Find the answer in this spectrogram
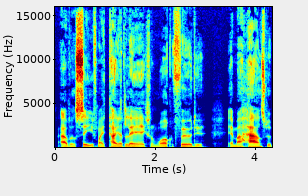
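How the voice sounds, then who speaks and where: On a very clean recording with a silent background, a man speaks fairly slowly in a fairly low voice. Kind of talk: bedtime story reading, ASMR.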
